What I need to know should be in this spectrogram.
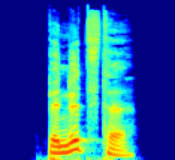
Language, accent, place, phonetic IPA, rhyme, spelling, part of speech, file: German, Germany, Berlin, [bəˈnʏt͡stə], -ʏt͡stə, benützte, adjective / verb, De-benützte.ogg
- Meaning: inflection of benützen: 1. first/third-person singular preterite 2. first/third-person singular subjunctive II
